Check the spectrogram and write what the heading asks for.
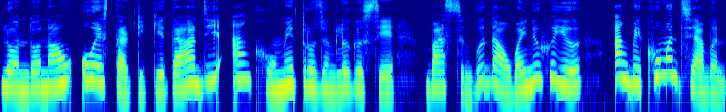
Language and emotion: Bodo, surprised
